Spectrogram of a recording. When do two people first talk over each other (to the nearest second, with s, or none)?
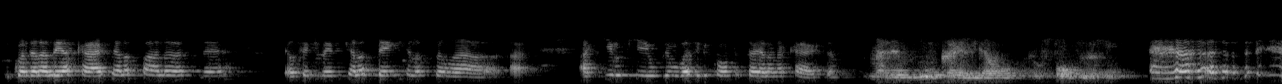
none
